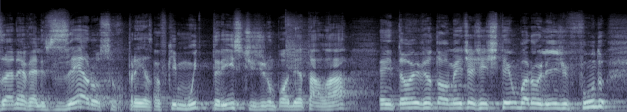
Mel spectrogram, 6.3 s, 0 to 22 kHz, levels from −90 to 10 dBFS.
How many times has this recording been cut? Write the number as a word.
two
